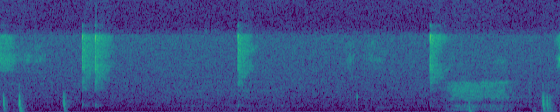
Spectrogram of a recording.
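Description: Faint, scattered clicks of a computer keyboard and mouse, about half a dozen in four seconds, against near silence.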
